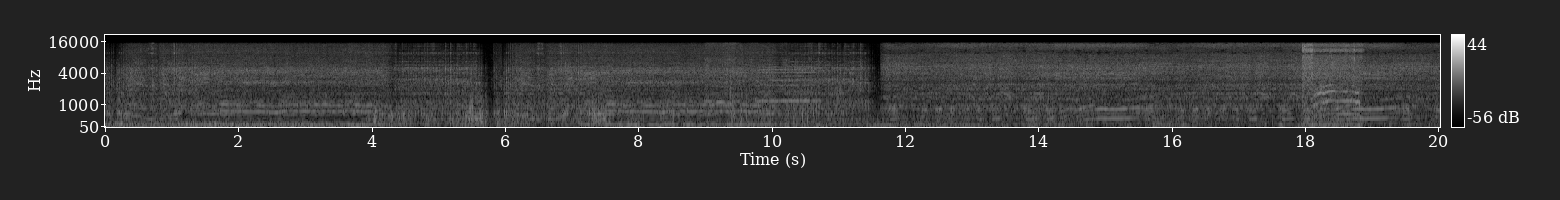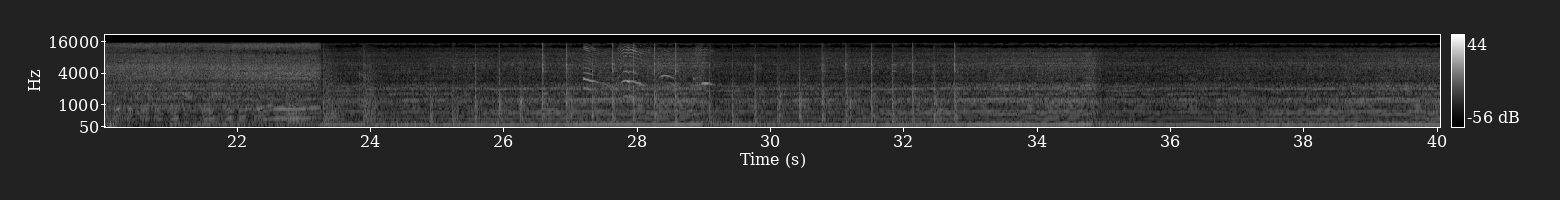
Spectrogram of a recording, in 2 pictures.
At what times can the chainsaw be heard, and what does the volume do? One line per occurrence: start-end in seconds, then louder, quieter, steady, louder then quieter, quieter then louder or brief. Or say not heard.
0.0-40.0 steady.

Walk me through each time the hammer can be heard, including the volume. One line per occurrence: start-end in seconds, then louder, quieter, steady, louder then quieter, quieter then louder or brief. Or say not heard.
22.3-33.0 steady.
